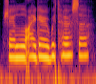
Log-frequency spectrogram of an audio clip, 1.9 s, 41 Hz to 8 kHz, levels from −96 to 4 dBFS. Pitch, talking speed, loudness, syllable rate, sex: 235 Hz, 190 wpm, -13 LUFS, 3.5 syllables/s, female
